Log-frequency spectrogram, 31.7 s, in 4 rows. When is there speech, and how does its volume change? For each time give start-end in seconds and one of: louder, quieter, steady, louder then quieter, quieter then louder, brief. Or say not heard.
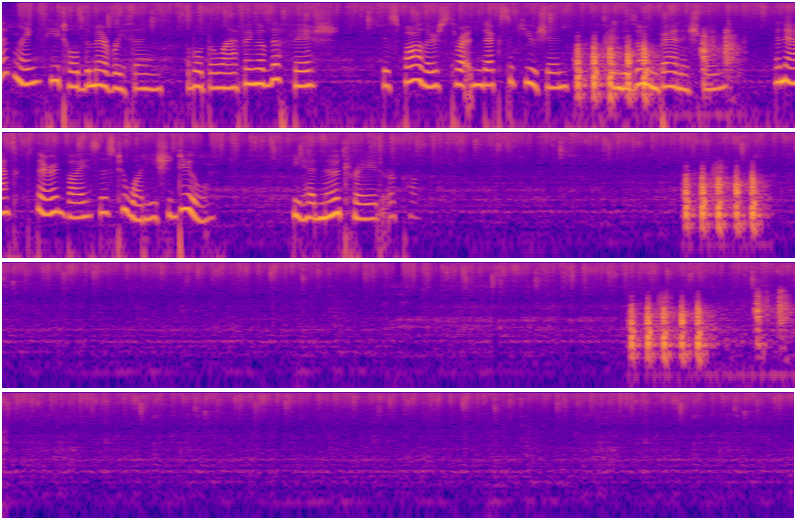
0.0-10.2 steady
10.8-12.1 brief.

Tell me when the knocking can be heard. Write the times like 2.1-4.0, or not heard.
5.8-7.5, 14.8-15.7, 22.1-23.9.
